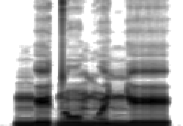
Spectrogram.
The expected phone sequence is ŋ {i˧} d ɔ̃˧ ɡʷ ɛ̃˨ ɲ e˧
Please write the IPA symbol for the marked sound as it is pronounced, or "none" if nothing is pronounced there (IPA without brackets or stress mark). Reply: e˧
